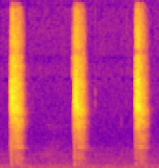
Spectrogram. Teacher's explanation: Tongue tip is at the roof of the mouth, teeth are together, the air is stopped. Then the tongue tip pulls down, the teeth part, and the air is released. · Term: true T sound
